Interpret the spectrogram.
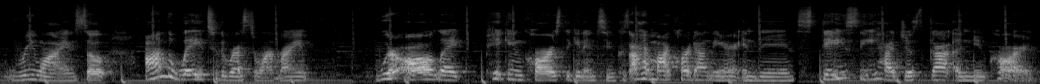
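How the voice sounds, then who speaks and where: A young woman with a naturally crackly, gravelly voice tells a long story in her home kitchen, chatty and loose, dropping casual swears and plenty of fillers. Her pitch sits in the middle for a woman. Music plays clearly behind her. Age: young adult. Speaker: vlogger.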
